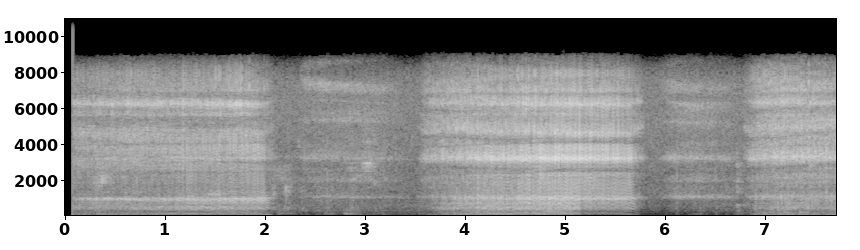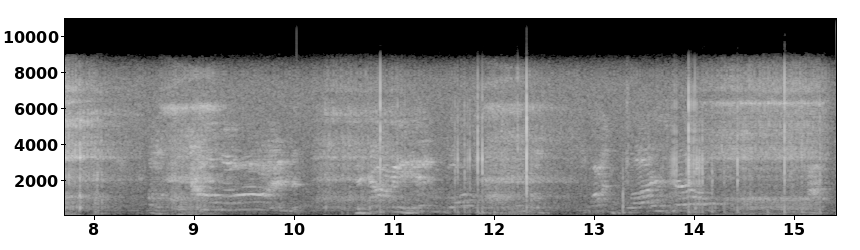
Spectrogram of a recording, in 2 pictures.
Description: snoring sleeping, passed out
